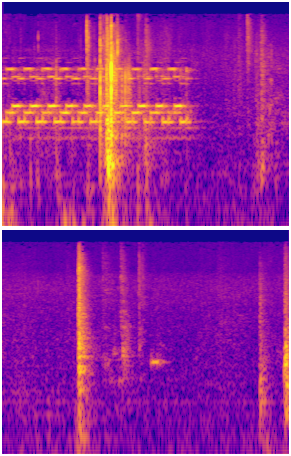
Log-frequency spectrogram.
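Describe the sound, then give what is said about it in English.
A house phone rings with a bright electronic trill for about a second, followed by scattered clicks and small handling noises in otherwise quiet surroundings. “hey, there's a phone ringing.”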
